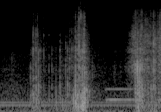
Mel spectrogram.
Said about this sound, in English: Let me give the cards a shuffle and we can get right into it.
